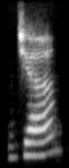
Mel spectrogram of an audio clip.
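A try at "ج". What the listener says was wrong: ஜா அல்ல, அது ஜ. ஜவ் அல்ல, ஜவ். ஜவ் நீட்டாம வரணும்.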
